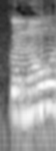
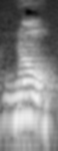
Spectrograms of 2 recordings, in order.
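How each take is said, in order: First: The word starts with a k sound. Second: The word starts with an n sound. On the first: The speaker calls it wrong. "कनो नहीं होगा" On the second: The speaker calls it right. "के silent"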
